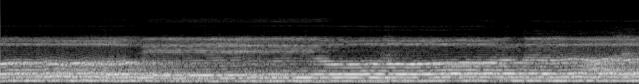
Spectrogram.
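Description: A male Byzantine chanter (protopsaltis) sings a doxastikon hymn solo in Byzantine chant, a slow, sustained melismatic line. The melody wavers in quick ornaments about a second in, over a steady low held note.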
